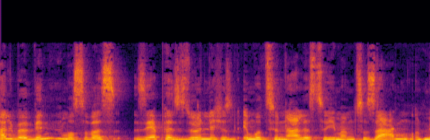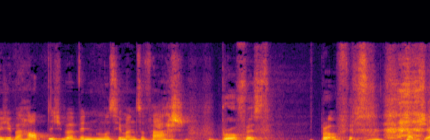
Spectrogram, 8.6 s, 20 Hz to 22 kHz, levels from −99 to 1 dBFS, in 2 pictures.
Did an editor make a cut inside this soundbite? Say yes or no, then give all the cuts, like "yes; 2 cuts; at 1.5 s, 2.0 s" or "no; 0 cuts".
no; 0 cuts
